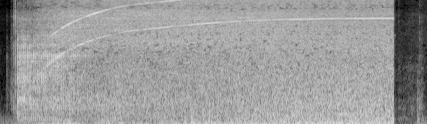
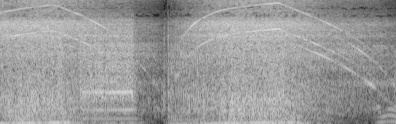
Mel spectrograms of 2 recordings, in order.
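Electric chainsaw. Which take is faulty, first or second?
second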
